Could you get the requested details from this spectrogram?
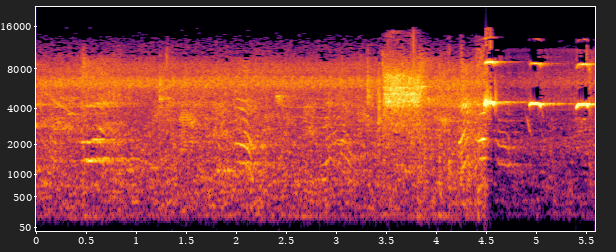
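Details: A common tailorbird at Doddenekundi Lake, Bangalore, in March 2022 gives three loud, sharp, high notes about half a second apart near the end, after a soft murmur of background sound.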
